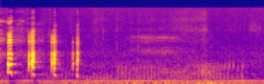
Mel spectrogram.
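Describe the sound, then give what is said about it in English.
A female kitten from a pet adoption center purrs close to the microphone in a steady, low continuous rumble, with a few quick bumps and rustles near the start as she chews on the microphone. “I don't think the purring probably is making it to the microphone, but she's such a sweet kitten.”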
